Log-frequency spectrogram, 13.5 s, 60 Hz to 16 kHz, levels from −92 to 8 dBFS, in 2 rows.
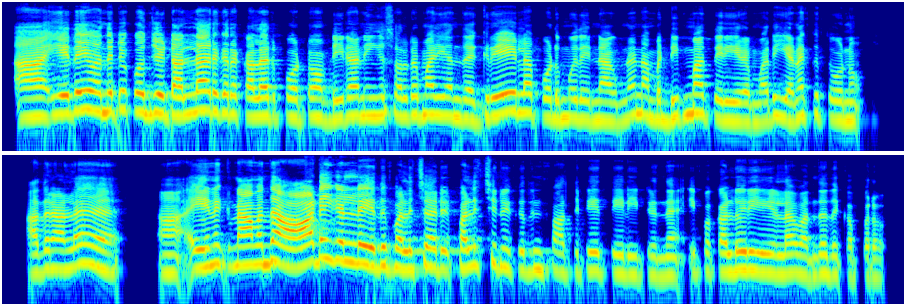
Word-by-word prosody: ஆ - - +3 0.3
எதயும் 275 +3 +5
வந்துட்டு 265 +2 0
கொஞ்சம் 250 -1 +2
டல்லா 240 +5 +4
இருக்கிற 250 -2 0
கலர் 225 0 +1
போட்டோம் 215 0 -4
அப்படின்னா, 210 +3 -2
நீங்க 225 +1 -6
சொல்ற 225 +1 -4
மாதிரி, 235 -1 -2
அந்த 205 -2 -3
கிரே 230 +3 +4
எல்லாம் 255 -2 -2
போடும்போது, 205 -1 -5
என்ன 190 0 -2
ஆகும்ன்னா, 200 +6 -7
"நம்ம 200 -3 -5
டிம்மா 240 +4 -1
தெரிற 190 -2 -2
மாதிரி" 215 +4 -6
எனக்கு 225 +2 -6
தோணும். 190 -1 -7 0.6
அதனால, 225 +2 -1 0.7
அ - - -1 0.3
எனக்கு 255 0 -2
நான் 265 +1 +6
வந்து 290 +2 +6 0.2
ஆடைகள்ல, 300 -1 +6
எது 255 - 0
பளிச்சா 225 +2 0 0.2
பளிச்சுனு 245 +2 -4
இருக்குதுன்னு 215 0 -9
பார்த்துட்டே 200 +1 -6
தேடிட்டு 180 -1 -8
இருந்தேன். 175 +1 -8
இப்போ 205 +1 -13
கல்லூரிலாம் 200 -2 -1
வந்ததுக்கப்புறம். 170 -2 -9
220 Hz, 175 wpm, -23 LUFS, 195-245 Hz, 0.7 s, நான்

